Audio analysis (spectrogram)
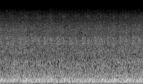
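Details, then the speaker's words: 1989 Nissan D21 Hardbody Z24, long-sitting salvage truck, after highway and city drive home on a full tank with normal temperature: steady, even low idle rumble, no knocks, misses or surging; normal idle, running much better than before. "listen to her purr guys she's running a ton better than she was before i mean a ton better"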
